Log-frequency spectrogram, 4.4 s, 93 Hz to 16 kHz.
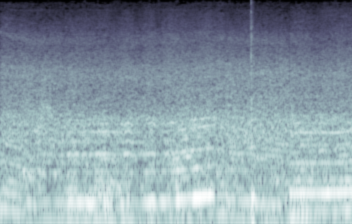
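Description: A Mercedes-engined Formula One car from the F1 2017 racing game drones with a steady engine whine, pitch rising as it accelerates, heard continuously at moderate volume.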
